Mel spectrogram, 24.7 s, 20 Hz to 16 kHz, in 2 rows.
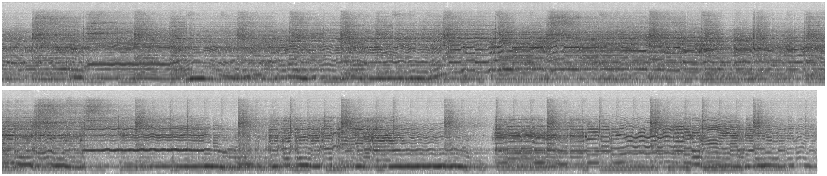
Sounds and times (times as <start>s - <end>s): Electric guitar: 0.0s - 24.6s.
